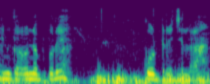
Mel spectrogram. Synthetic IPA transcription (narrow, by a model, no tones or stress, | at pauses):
ɪnkaʊnepːʊɾe | koːʈɾet͡ʃɐla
